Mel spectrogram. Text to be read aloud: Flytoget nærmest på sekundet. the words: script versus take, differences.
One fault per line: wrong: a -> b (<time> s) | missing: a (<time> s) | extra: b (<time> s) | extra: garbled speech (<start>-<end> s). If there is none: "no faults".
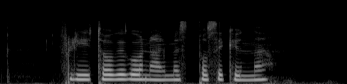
extra: går (1.3 s)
